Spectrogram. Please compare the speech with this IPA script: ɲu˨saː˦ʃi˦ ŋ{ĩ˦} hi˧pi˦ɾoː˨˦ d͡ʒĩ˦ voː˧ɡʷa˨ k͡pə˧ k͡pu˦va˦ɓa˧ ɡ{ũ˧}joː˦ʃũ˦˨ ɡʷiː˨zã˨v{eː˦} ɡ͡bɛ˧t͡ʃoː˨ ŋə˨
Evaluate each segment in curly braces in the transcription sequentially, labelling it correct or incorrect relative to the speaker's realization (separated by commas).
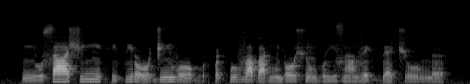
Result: correct, correct, incorrect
